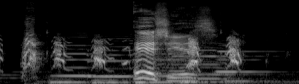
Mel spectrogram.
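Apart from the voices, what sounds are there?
puppy whimpering and yipping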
